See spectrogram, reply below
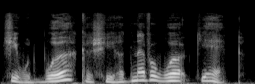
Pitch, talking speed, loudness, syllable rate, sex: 145 Hz, 210 wpm, -17 LUFS, 5.0 syllables/s, male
